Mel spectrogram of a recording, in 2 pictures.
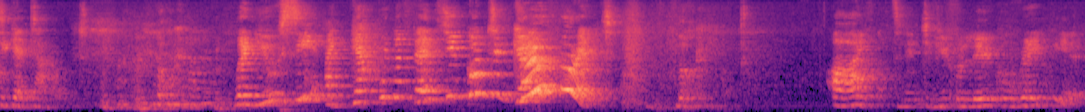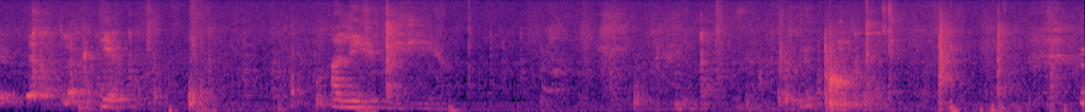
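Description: A man speaks with animation to an audience in an echoing hall.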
